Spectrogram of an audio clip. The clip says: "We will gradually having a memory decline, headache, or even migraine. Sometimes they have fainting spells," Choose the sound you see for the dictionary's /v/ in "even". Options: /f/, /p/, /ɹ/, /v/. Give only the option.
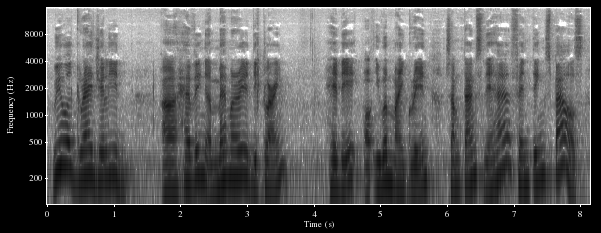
/v/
